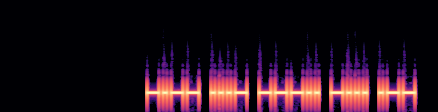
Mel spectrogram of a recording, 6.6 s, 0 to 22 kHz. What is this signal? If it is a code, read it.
Morse code, heard as a keyed tone, about 20 wpm, 700 Hz. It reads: YV8BW
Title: DXCC-100 Call Signs - 5 Characters - Repeated 2x - 20wpm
